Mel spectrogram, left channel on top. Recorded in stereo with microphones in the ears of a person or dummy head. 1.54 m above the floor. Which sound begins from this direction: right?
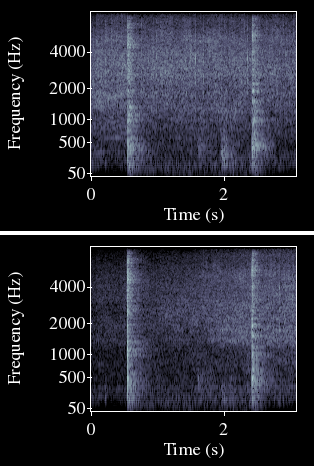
Hammering, at 0.5 s.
